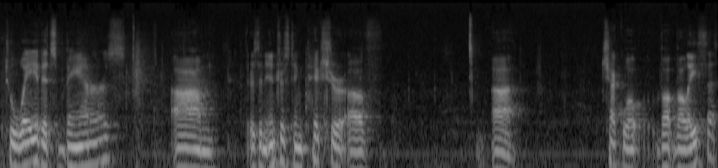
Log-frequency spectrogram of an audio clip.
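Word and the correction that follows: Lech Wałęsa: Lech Valesa.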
